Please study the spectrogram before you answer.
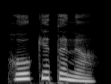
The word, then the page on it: ಹಗೆತನ: hagetana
